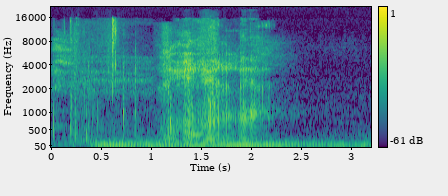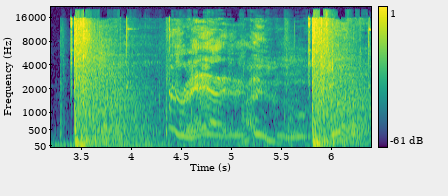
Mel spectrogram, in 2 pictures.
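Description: Video game gunfire crackles in bursts amid a roaring, chaotic combat soundscape, with a character groaning and other voices mixed in, growing louder partway through.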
